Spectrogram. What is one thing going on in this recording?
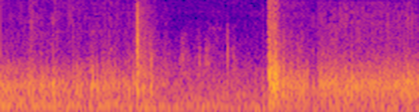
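A skateboard clacks as it lands.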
